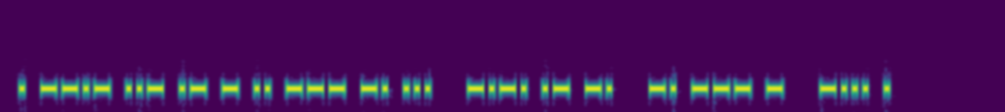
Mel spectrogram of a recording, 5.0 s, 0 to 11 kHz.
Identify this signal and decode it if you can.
Morse code, heard as a keyed tone, about 49 wpm, 700 Hz. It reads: EQUATIONS CAN NOT BE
